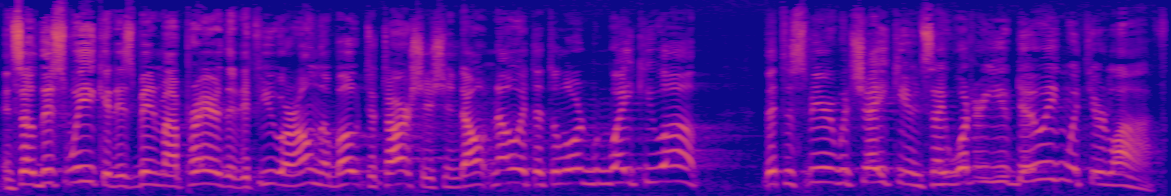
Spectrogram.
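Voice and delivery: high, loud sermon exhortation; impassioned preaching. Acted. Preacher urging the congregation to wake up, impassioned.

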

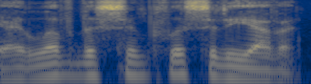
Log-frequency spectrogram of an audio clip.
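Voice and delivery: plain reading voice

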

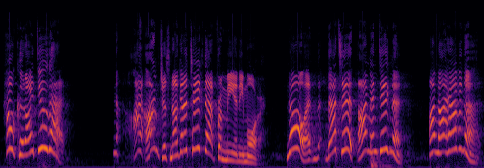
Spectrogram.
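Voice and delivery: high, loud, fed-up protest; high, loud cry of self-indignation; indignant outburst. Retold or imitated. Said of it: "We say".

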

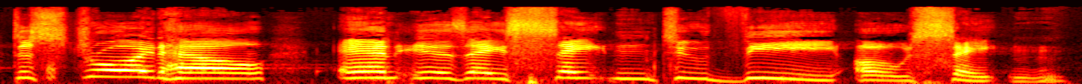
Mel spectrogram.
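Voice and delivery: high, loud, slow proclamation; defiant declamation. Acted. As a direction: defy the devil, each phrase drawn out and ringing. Defiant Luther quote addressed to the devil.

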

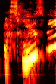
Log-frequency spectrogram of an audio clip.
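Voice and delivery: indignant rising question; high offended excuse me. Retold or imitated. Friend's mother teasing him, high offended excuse me. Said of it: "reacting to mother's remark".

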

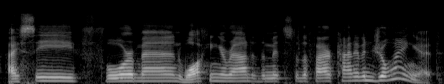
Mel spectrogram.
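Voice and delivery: high, bright-eyed amazement at the fire; bold wonder. Retold or imitated.

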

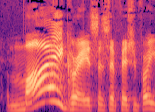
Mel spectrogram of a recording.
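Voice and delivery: big emphasis on MY; stress on MY. Shown as a demonstration. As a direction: hit the word My hard. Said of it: "If I were to stand".

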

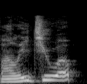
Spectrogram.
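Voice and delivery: high-pitched threatening wolf; wolf crying out. A narrator's reading. Wolf threatening the miller, high cry. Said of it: "cried the wolf".

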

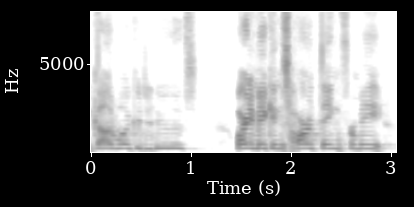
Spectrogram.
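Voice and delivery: high, whiny plea to God; whining complaint. Retold or imitated. Believer whining to God about hardship. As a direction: complain to God like a sulking child.

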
